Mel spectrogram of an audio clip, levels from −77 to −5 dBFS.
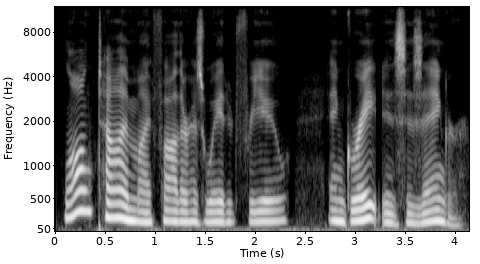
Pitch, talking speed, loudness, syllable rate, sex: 165 Hz, 190 wpm, -16 LUFS, 4.4 syllables/s, female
